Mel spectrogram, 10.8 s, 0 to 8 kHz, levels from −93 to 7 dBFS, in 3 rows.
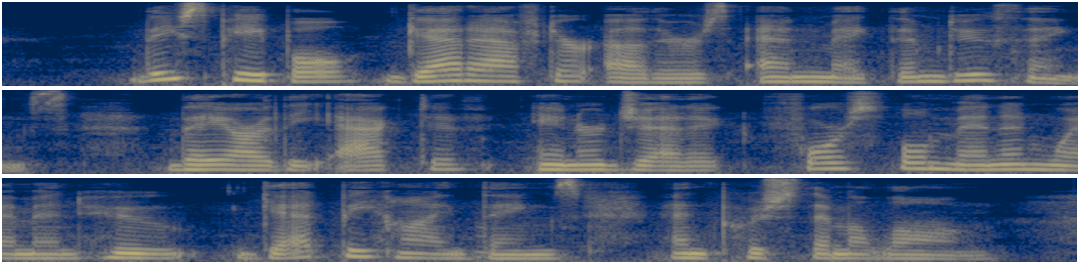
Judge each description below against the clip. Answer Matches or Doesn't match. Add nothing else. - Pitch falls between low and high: Matches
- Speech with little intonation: Doesn't match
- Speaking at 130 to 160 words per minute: Matches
